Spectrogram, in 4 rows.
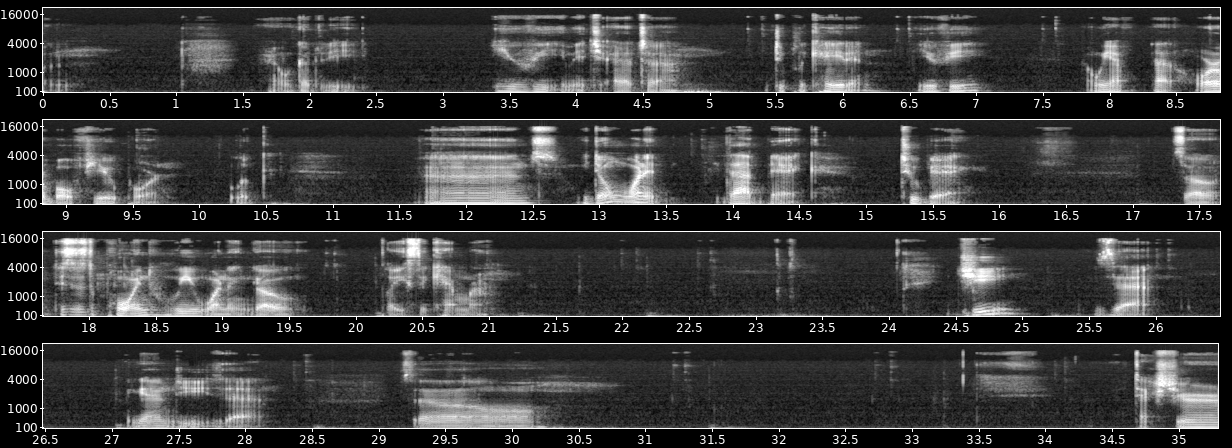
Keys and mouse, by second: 0.0-1.0 drag, 2.4-4.6 drag, 5.3-7.2 drag, 7.5-10.6 drag, 10.6 s, 11.8-13.4 drag, 13.4 s, 14.0 g, 14.1 click, 14.3 click, 14.5 click, 15.9 click, 16.5 click, 17.1 Tab, 19.2 z, 20.2 g, 21.0 click, 21.2 r, 22.0 click, 22.2 g, 23.2 KP_0, 23.4-24.4 drag, 24.5 g, 26.1-26.5 drag, 27.0 g, 28.5 z, 29.7 shift+f, 31.4 click, 31.5 g.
